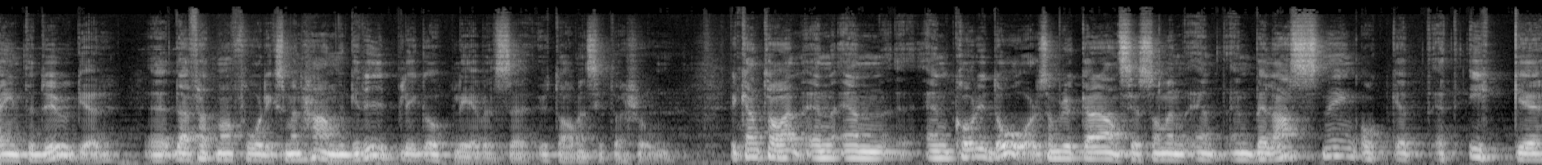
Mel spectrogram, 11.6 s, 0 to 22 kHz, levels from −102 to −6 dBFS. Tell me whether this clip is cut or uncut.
cut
